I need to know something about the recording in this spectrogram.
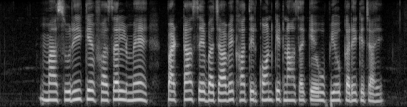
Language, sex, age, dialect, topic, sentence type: Magahi, female, 25-30, Southern, agriculture, question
